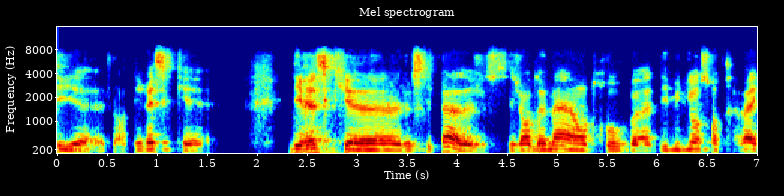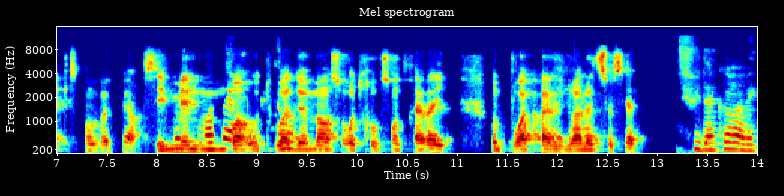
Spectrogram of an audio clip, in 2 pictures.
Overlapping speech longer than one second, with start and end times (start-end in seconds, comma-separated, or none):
8.0-9.4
